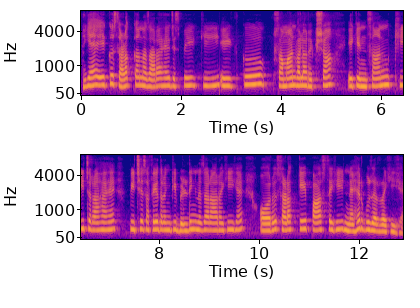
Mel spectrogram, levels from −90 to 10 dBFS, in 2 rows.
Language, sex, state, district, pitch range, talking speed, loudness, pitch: Hindi, female, Uttar Pradesh, Jyotiba Phule Nagar, 225-250 Hz, 170 wpm, -16 LUFS, 235 Hz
